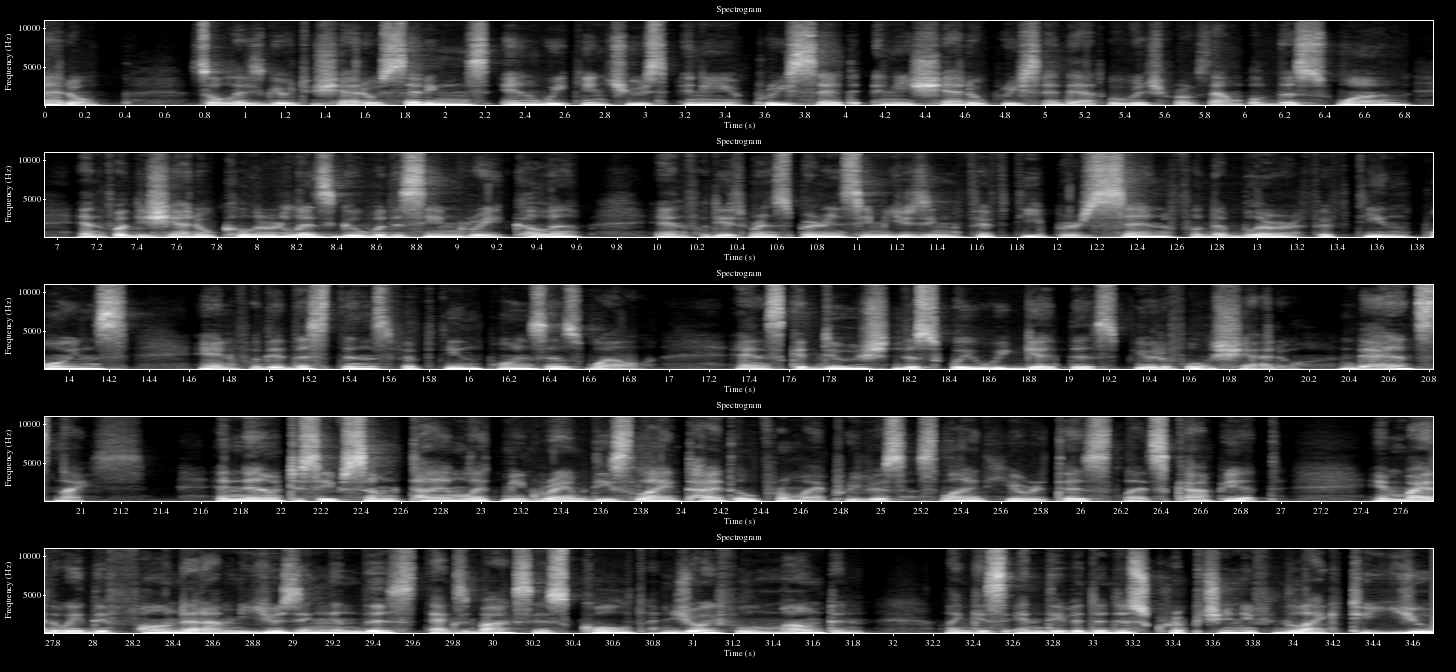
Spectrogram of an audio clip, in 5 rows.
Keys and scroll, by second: 19.1 Return, 27.2 ctrl+c.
